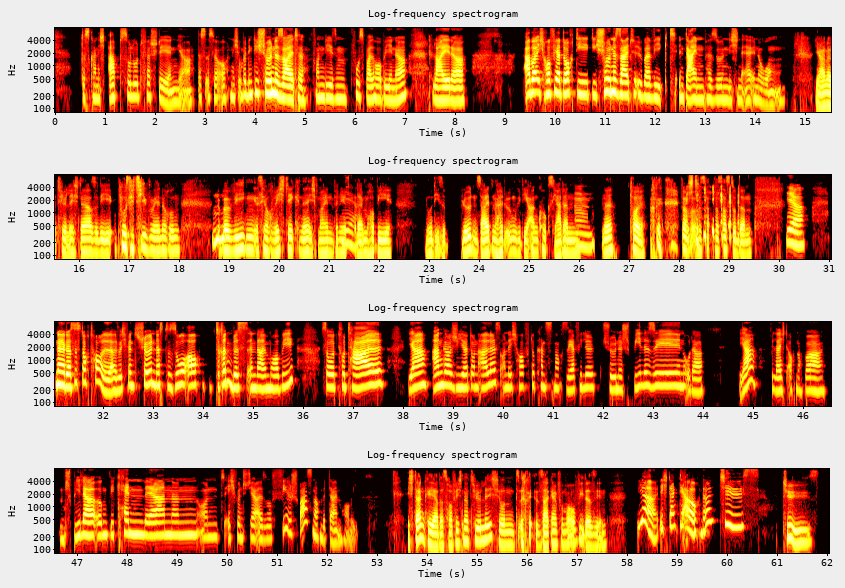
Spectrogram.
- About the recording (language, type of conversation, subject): German, podcast, Erzähl mal, wie du zu deinem liebsten Hobby gekommen bist?
- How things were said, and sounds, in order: stressed: "schöne Seite"; laughing while speaking: "positiven"; chuckle; laughing while speaking: "Richtig"; drawn out: "sehen"; drawn out: "kennenlernen"; chuckle; joyful: "Ja, ich danke dir auch, ne? Tschüss"; joyful: "Tschüss"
